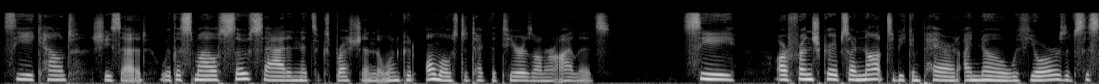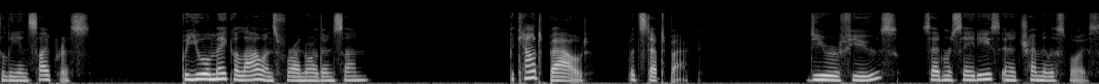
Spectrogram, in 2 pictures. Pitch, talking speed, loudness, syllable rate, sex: 200 Hz, 170 wpm, -20 LUFS, 5.4 syllables/s, female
